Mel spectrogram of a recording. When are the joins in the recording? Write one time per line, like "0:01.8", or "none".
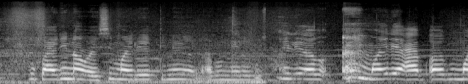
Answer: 0:02.6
